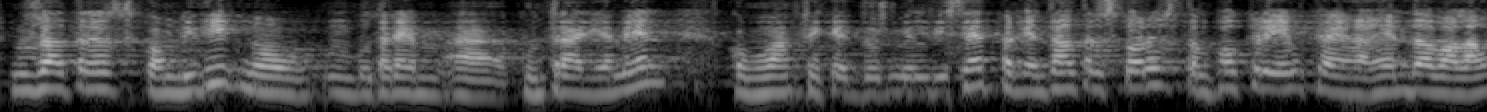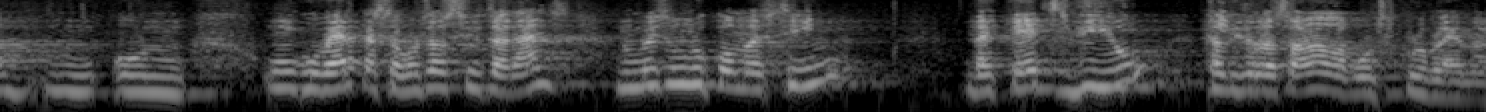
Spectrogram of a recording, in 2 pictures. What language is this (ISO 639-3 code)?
cat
